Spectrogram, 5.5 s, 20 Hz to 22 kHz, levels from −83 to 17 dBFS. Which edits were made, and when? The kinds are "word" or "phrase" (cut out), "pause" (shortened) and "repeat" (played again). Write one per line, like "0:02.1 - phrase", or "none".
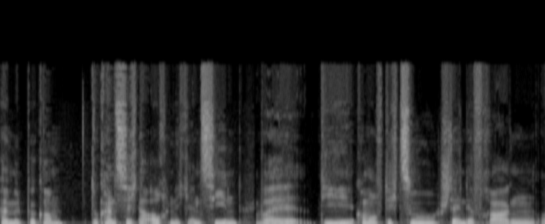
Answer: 0:01.4 - word
0:02.5 - word
0:03.6 - word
